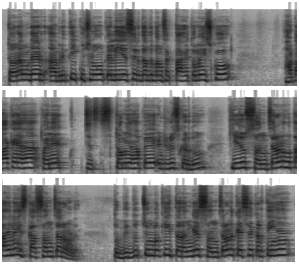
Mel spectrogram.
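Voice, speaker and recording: A man with a very high voice gives a classroom lecture. He asks his students questions and then answers them himself. He slows down to repeat the key terms. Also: darkish tone. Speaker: teacher.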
